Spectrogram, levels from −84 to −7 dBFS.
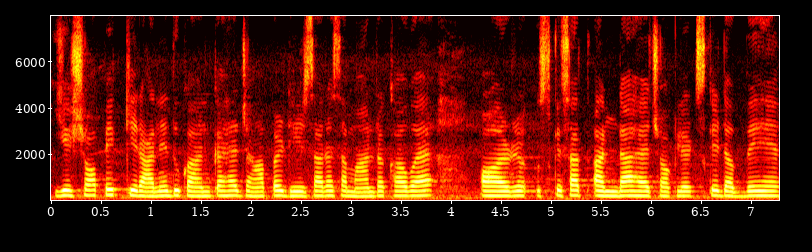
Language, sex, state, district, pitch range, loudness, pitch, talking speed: Hindi, female, Jharkhand, Ranchi, 200-210 Hz, -15 LUFS, 205 Hz, 200 wpm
